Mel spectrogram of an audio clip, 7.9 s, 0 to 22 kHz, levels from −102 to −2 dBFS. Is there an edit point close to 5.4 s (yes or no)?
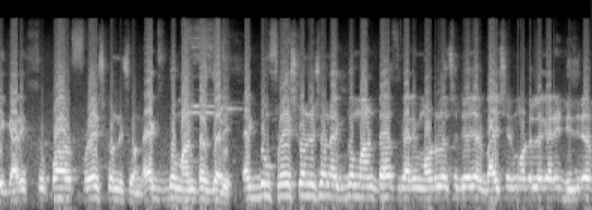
no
